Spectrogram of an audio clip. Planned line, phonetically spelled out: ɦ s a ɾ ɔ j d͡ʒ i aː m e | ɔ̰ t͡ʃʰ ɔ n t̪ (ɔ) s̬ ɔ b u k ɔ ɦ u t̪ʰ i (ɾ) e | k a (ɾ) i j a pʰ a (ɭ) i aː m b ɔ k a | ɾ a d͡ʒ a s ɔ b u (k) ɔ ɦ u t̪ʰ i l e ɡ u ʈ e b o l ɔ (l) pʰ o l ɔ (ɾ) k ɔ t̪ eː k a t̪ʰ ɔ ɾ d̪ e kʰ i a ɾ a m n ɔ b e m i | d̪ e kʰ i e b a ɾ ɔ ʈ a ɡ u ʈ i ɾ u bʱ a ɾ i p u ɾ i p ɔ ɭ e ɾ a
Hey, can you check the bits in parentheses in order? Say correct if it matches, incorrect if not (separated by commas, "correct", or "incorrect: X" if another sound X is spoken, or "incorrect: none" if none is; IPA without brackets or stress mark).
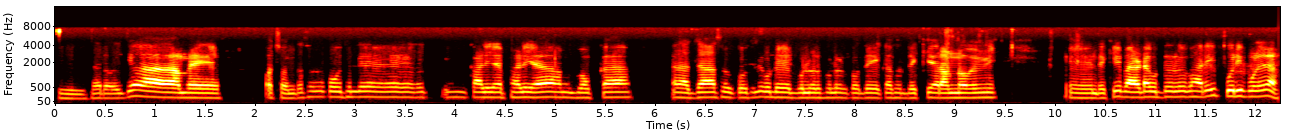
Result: correct, incorrect: l, incorrect: ɭ, correct, correct, incorrect: ɾ, correct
